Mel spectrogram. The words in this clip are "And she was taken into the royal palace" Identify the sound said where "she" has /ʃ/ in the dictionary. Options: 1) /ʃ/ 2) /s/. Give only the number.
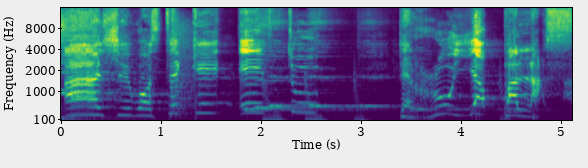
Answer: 1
